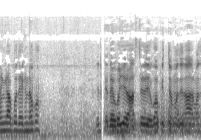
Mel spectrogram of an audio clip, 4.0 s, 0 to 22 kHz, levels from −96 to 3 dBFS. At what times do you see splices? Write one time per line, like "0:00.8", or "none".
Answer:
0:02.0

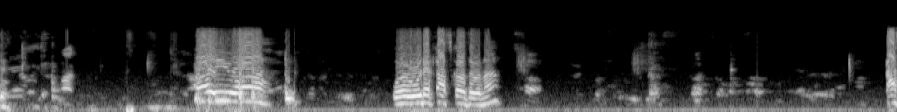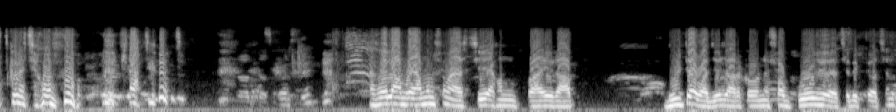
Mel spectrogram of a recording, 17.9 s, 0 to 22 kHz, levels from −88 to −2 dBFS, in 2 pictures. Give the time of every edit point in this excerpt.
0:03.0
0:12.3

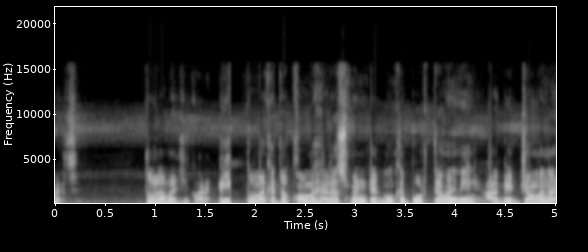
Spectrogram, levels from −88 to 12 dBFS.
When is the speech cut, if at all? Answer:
0:01.7

